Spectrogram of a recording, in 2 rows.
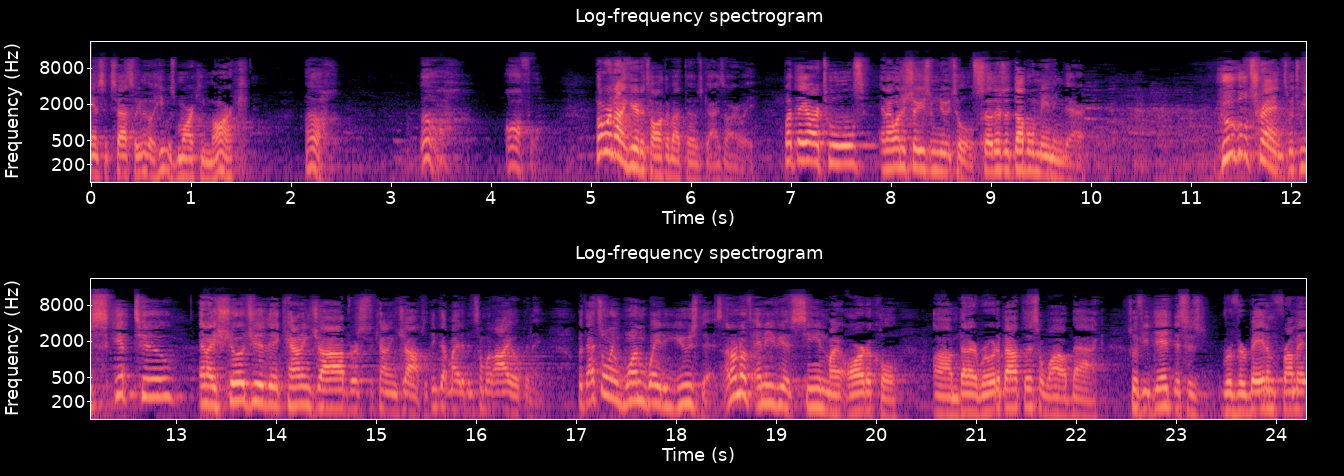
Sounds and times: Speech: 0.0s - 1.6s, 2.2s - 2.5s, 3.3s - 10.0s, 11.3s - 24.3s.

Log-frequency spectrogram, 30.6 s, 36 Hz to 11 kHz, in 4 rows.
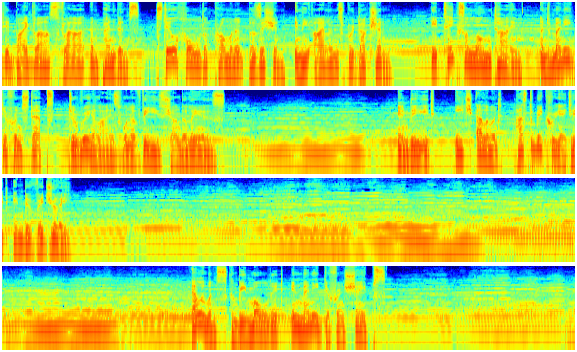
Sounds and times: Speech: 0.0s - 5.2s, 5.8s - 10.6s, 12.9s - 16.2s, 25.4s - 28.1s
Music: 0.0s - 30.5s.

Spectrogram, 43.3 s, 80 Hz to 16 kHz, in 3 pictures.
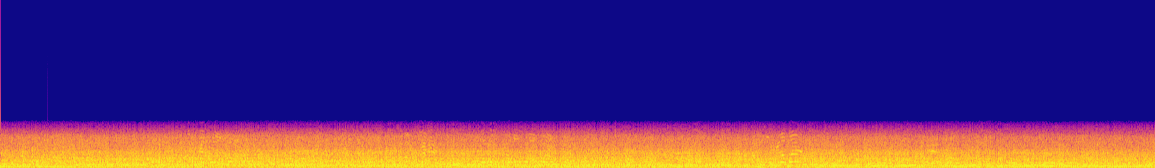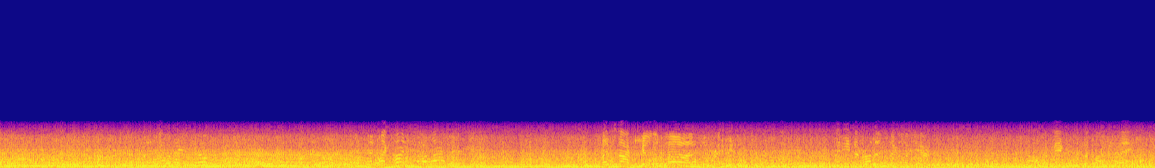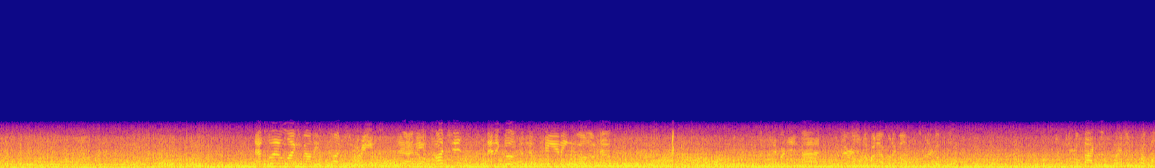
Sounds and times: Motorboat, speedboat: 0.0s - 43.3s
Speech: 2.4s - 3.2s, 4.9s - 7.2s, 9.6s - 10.3s, 11.4s - 13.3s, 16.2s - 17.2s, 19.0s - 20.3s, 21.9s - 23.7s, 24.8s - 26.1s, 27.2s - 28.7s, 32.0s - 36.6s, 38.4s - 40.8s, 42.1s - 43.3s.

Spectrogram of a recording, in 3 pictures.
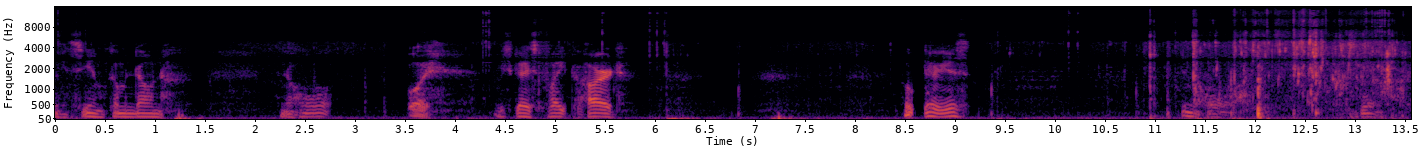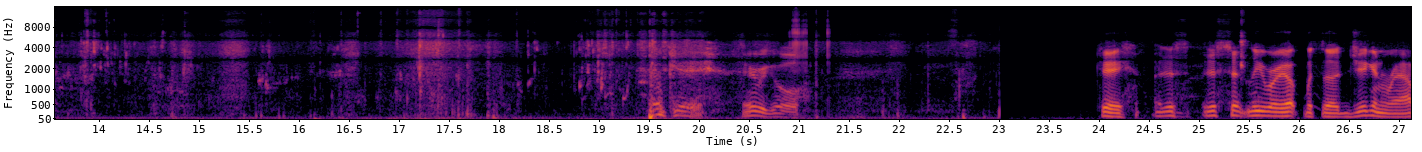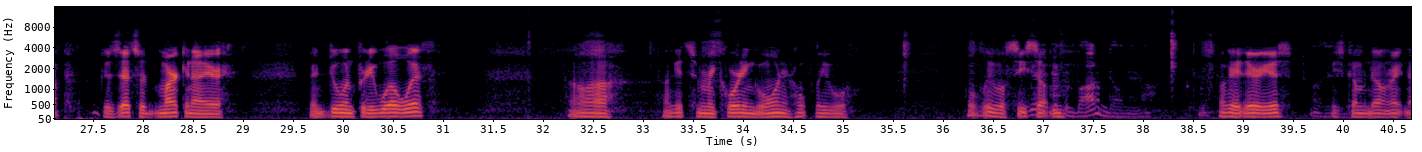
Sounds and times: Speech: 0.0s - 1.2s, 2.3s - 2.8s, 3.6s - 5.8s, 8.5s - 9.2s, 11.3s - 12.0s, 19.5s - 21.1s, 24.0s - 28.9s, 29.7s - 31.0s, 32.3s - 35.2s, 36.2s - 40.6s.

